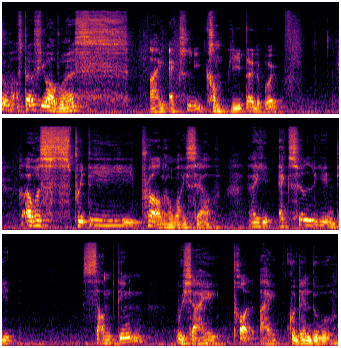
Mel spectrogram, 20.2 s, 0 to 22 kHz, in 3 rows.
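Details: Adult man with spinocerebellar ataxia, diagnosed by a neurologist about 20 years earlier after trembling hands and unsteady walk; has had speech therapy; ataxic dysarthria.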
